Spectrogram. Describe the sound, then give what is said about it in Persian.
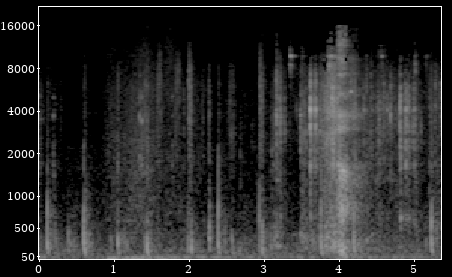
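Footsteps walk steadily across a hard floor at a moderate pace as someone walks into a room, with a brief metallic jingle partway through and faint room noise in the background. “حالا میخوام با ابهت وارد اتاق بشی. من که مشکلی با راه رفتن ندارم.”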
